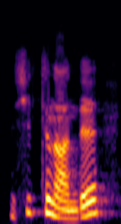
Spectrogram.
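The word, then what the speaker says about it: 싯나: 그래서 정확하게 이 발음하면은 신나라기보다는 시트나인데, 이 시트나라는 이 네 번째 우물이 바로 시트나 대적의 우물로 불렀습니다.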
